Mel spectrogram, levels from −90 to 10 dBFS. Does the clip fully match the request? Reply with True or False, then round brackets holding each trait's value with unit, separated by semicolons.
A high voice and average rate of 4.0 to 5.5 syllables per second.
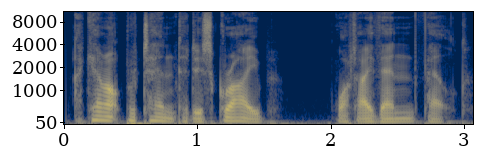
False (85 Hz; 5.2 syllables/s)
